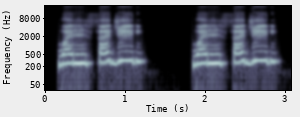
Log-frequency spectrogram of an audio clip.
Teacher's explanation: I will recite letter Ra light with tarqiq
